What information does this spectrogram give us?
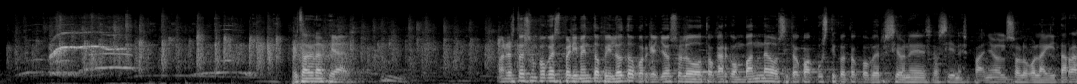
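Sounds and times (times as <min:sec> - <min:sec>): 
audience applause: 0:00.0 - 0:05.9
speech: 0:03.0 - 0:04.2, 0:05.0 - 0:10.7.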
